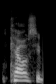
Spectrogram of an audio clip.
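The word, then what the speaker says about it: Kelce: It's the Is it the Kelsey brothers? Is that how you pronounce it? Yes. Kelsey brothers.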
